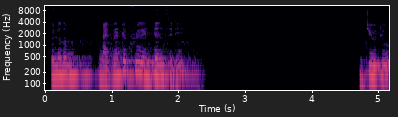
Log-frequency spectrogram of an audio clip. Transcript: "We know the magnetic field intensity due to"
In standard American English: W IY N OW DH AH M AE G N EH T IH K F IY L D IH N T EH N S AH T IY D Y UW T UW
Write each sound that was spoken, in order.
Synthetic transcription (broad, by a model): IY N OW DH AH M AE G N EH T IH K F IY L IH N T EH N S AH T IY D Y UW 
